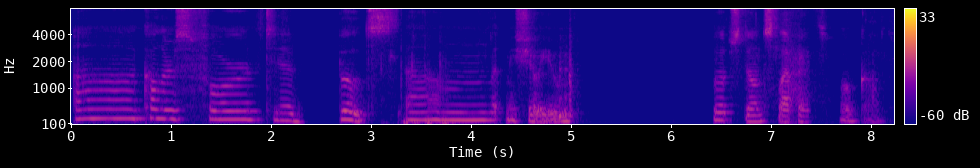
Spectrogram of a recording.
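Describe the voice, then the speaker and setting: A woman speaks at a medium pitch with ordinary pitch variation. Her pace is very slow, with long, frequent pauses. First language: Dutch. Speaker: miniature painter streamer. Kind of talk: live stream chat while painting. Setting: live stream. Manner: casual, hesitant with fillers.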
